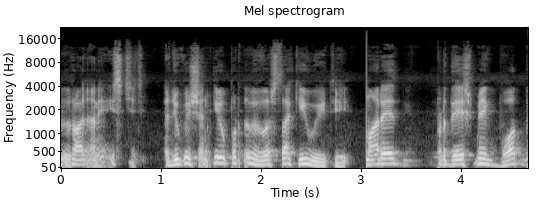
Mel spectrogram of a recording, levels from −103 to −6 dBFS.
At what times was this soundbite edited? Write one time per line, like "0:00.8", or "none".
0:03.0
